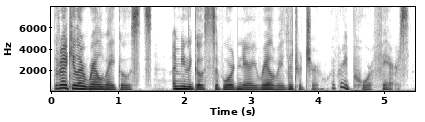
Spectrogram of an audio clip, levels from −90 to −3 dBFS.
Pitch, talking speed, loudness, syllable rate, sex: 210 Hz, 155 wpm, -19 LUFS, 6.2 syllables/s, female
